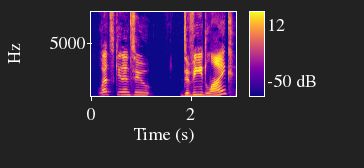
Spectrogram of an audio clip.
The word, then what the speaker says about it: David Lynch: Yeah, but I'm pretty sure it's David Lynch. – I think it's David Lynch.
